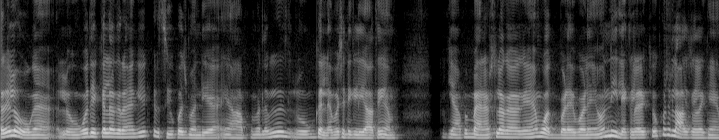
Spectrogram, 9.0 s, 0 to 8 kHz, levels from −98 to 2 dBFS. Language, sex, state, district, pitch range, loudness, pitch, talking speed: Hindi, female, Uttarakhand, Uttarkashi, 160-200 Hz, -28 LUFS, 170 Hz, 265 wpm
